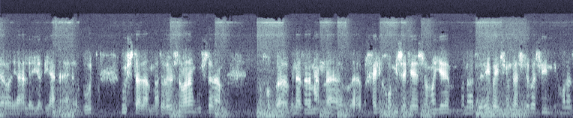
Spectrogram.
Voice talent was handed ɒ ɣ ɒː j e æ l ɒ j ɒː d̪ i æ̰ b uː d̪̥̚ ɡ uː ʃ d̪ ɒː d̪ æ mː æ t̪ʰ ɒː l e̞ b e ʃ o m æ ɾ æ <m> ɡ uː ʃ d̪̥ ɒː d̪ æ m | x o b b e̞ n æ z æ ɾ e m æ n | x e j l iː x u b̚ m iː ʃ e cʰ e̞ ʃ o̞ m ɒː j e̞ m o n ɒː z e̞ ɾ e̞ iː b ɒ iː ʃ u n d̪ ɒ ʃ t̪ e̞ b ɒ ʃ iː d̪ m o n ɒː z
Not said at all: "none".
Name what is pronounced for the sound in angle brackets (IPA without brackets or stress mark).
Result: m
